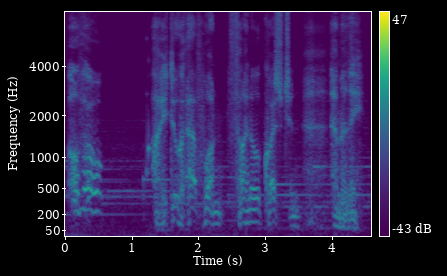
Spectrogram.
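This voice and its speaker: A dying master perfumer in a fantasy game, speaking slowly, with halting pauses and tearful breaks. His bright voice sweeps across a very wide range, now rising and now sinking to whispers. Soft music plays beneath. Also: medium pitch, wildly swooping pitch, exaggerated voice. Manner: slow, halting, drops to whispers. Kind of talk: game character dialogue.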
